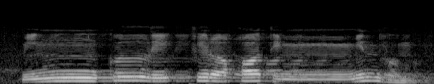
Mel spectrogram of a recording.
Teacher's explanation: Firqatin ada ini tanwin kasroh bertemu dengan mim adalah idgham ma'al gunnah atau idgham bi gunnah. Dia memasukkan tanwin kasroh kepada mim dengan disertai dengungan 2 harakat.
